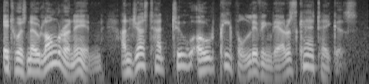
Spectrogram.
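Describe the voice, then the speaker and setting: A man's voice: medium pitch, big pitch swings, fairly quick, pushed and bright. A man narrating a children's story from a script, as the narrator of an audiobook.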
